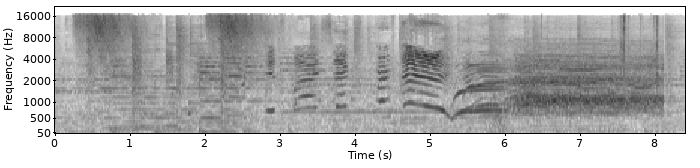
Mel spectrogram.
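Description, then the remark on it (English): A big outdoor crowd cheers loudly and continuously on a Tuesday morning, with shrill whoops and high-pitched children's shouts rising and falling over a dense wall of voices, swelling into a sustained roar near the end. “They are fired up. We got a big crowd outside, y'all.”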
